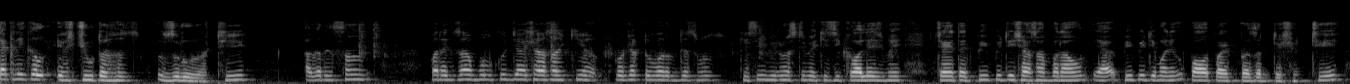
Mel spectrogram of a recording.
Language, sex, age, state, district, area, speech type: Kashmiri, male, 30-45, Jammu and Kashmir, Ganderbal, rural, spontaneous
